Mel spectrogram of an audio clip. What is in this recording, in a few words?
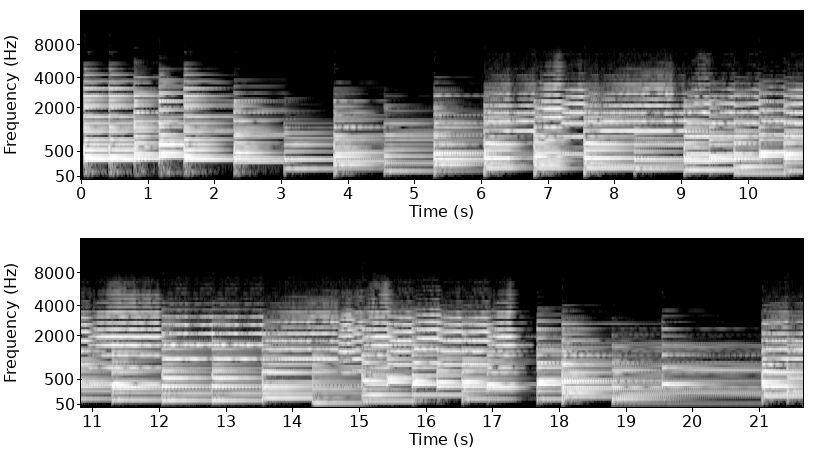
trumpet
